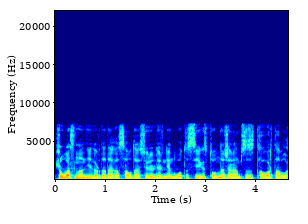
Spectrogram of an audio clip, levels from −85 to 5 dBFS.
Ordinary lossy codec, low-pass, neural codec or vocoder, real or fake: none; 7.2 kHz; none; real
